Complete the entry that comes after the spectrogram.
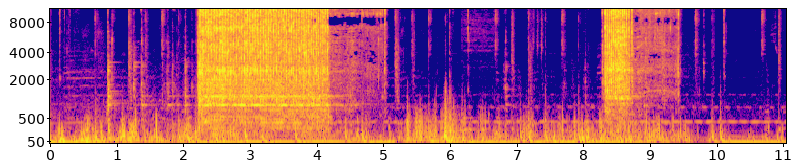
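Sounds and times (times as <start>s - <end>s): impact wrench hammering: 2.0s - 4.4s.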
